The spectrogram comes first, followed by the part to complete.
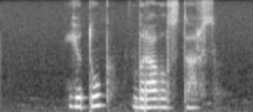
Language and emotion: Russian, sad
